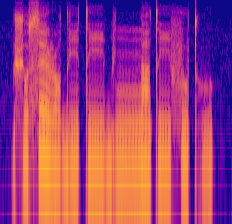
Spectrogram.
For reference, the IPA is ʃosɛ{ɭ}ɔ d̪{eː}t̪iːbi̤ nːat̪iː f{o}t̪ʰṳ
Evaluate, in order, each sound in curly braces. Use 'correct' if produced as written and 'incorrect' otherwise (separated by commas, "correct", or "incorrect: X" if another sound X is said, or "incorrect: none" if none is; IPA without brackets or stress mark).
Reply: correct, incorrect: iː, incorrect: u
